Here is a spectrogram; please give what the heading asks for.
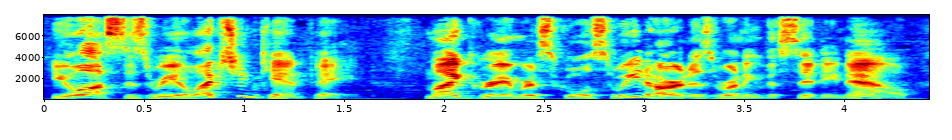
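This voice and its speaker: A man's voice: mid-range voice, big pitch swings, bright, forceful tone, husky, exaggerated voice. Man reading as a smug, petty bearded grump. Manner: smug, unhurried.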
